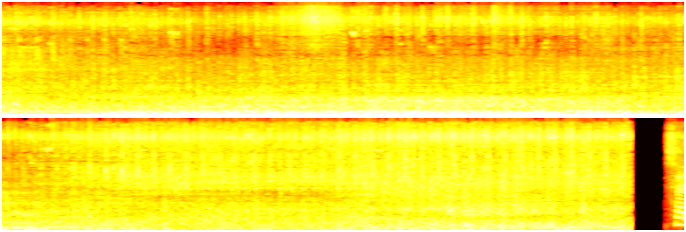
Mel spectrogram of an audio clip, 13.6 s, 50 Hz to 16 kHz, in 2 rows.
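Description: A Massey Ferguson 30 tractor engine runs loud and close with a steady, rough idle throughout, then falls silent for a moment near the end.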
